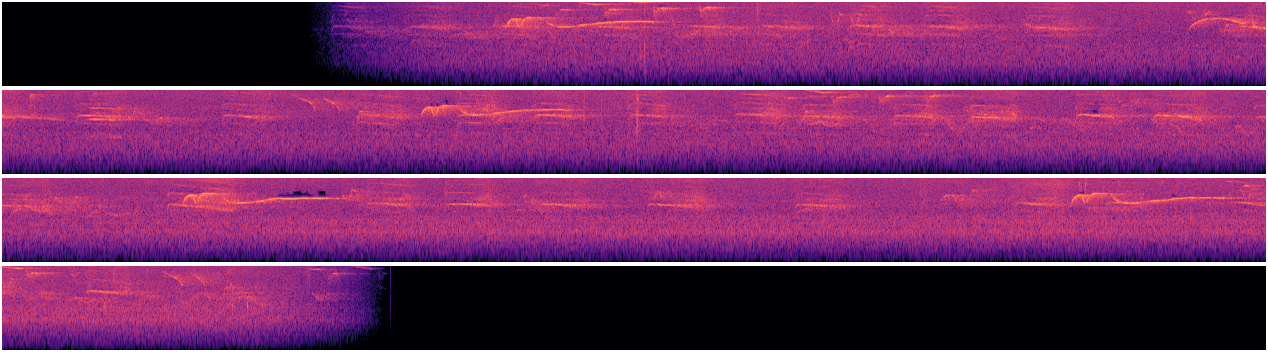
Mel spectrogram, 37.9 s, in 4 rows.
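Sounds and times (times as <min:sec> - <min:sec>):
outdoor background hiss: 0:02.4 - 0:31.2
birds chirping: 0:02.5 - 0:08.2, 0:08.9 - 0:31.3.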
